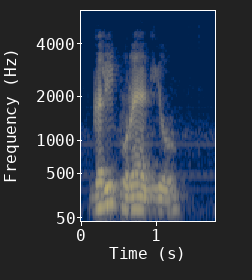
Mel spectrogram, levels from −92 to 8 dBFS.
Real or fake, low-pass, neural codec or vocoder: real; 5.4 kHz; none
